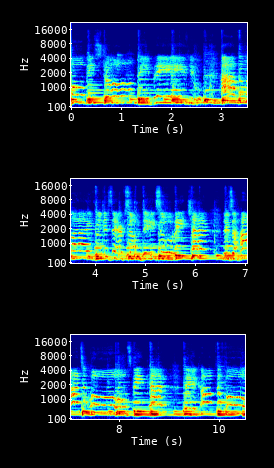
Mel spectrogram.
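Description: Two women singing a gentle song together while strumming two ukuleles in a steady rhythm.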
